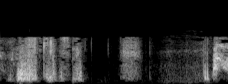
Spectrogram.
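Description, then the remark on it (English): A dog barks in a quick cluster of sharp yelps, pauses briefly, then lets out a couple more loud barks to finish. “The dog agrees.”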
